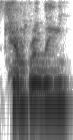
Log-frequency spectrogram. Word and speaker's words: Kemberly: My name is Kemberly, but I spell it uniquely.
